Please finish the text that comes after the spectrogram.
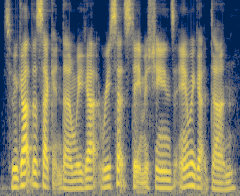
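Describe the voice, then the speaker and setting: A man hosting a casual live coding stream, talking haltingly and half muttering to himself as he works. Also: mid-range voice, gravelly, a bit bright. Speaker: livestream host, programmer. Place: indoors at a desk with computer.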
